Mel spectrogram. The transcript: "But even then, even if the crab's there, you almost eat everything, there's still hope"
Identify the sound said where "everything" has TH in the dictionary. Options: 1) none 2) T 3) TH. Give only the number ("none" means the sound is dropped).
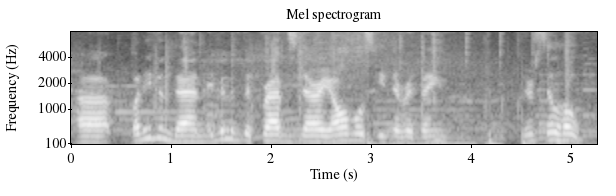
3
